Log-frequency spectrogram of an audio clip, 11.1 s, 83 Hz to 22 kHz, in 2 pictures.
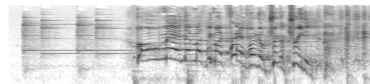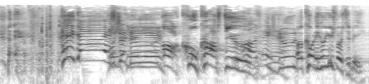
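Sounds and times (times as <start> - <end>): doorbell chime ding-dong: 0.4 - 2.1.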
